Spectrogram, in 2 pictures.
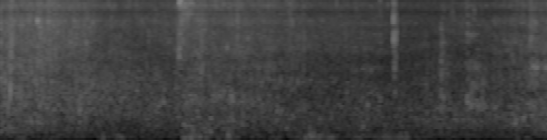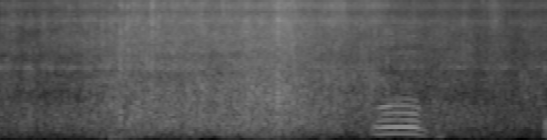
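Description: Sea waves washing near a small boat on open water while fishing, a broad wind-blown rush that swells louder toward the end, with a brief tonal sound near the close.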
